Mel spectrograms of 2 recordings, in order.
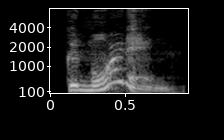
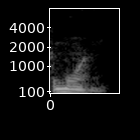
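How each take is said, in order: First: It is said in a very cheerful tone. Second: It is said in a flat, subdued tone. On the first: The person is genuinely happy. The speaker calls it wrong. "really happy" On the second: The person is only getting by. The speaker calls it right. "You're supposed to be like"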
